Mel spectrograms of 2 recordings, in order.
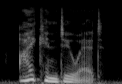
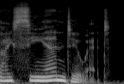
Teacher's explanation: But in a normal conversation, can is usually an unstressed grammatical word. So it reduces to a schwa. It sounds like CN.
